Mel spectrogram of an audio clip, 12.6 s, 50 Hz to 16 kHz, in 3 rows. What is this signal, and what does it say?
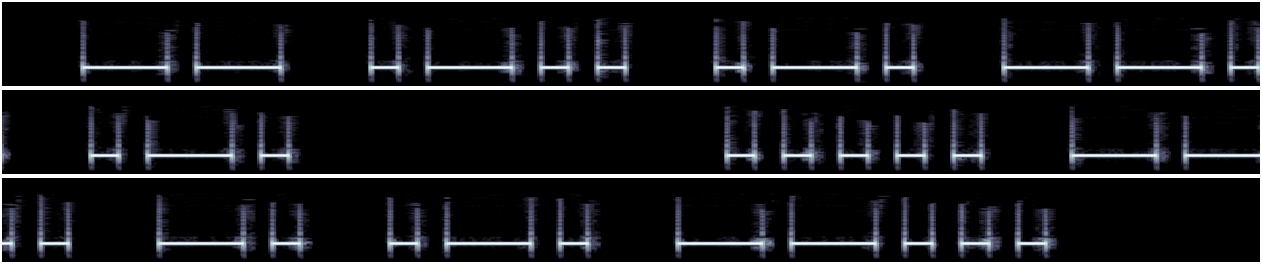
Morse code, heard as a keyed tone, about 13 wpm, 800 Hz. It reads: MLRGR 5GNR7
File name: CW / DET / 1 9 1500C S A 12wpm 3800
